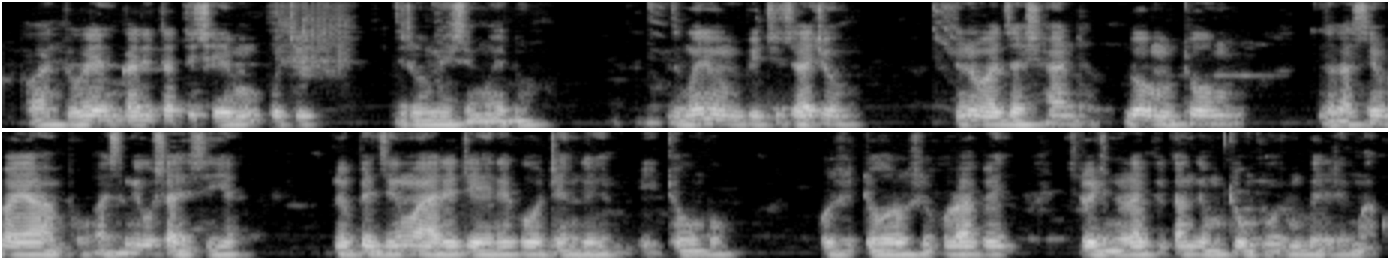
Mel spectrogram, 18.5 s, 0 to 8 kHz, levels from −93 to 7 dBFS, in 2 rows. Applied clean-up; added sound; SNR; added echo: none; none; none; none.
